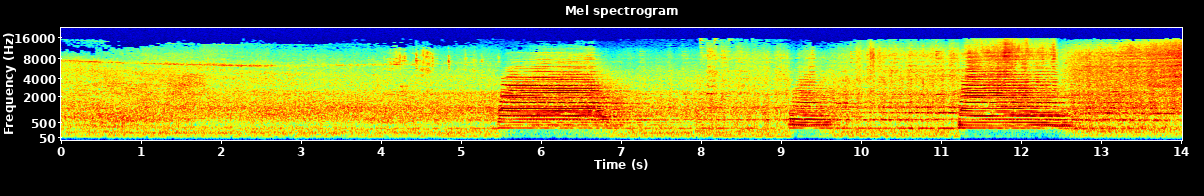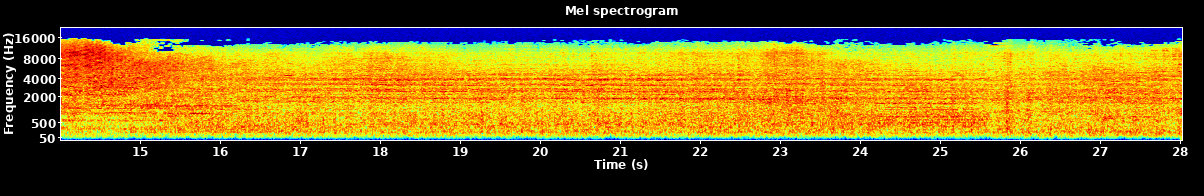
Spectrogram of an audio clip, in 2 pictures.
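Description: CSX freight train led by a pair of CM44AC diesel locomotives approaching and passing close. The horn sounds three times, long, short, long, between about five and thirteen seconds in. The engines, then the freight cars, keep up a steady rumble with the wheels clacking on the rails.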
